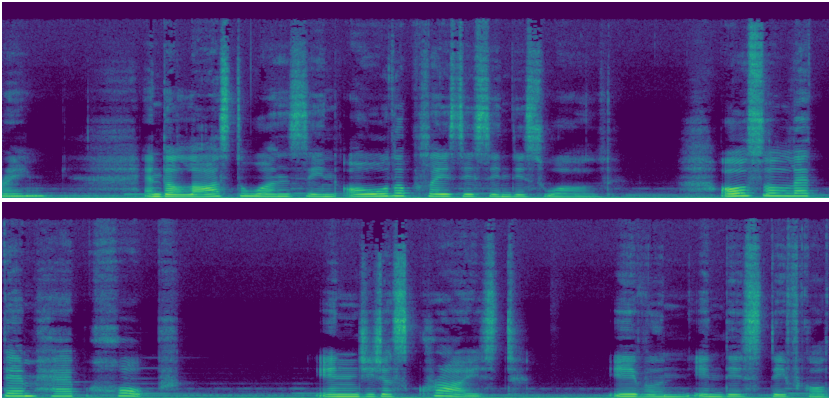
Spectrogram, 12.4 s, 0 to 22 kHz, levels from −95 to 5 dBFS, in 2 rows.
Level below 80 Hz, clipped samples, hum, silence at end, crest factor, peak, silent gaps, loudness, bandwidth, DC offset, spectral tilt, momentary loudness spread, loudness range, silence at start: -36 dBFS; under 0.1%; none; 0 s; 18 dB; -8 dBFS; none; -25 LUFS; over 20 kHz; under 0.1%; -4.5 dB/octave; 18 LU; 4 LU; 0 s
